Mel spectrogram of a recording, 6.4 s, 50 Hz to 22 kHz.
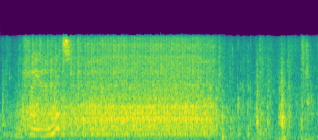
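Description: A sewing machine runs steadily for about four seconds while chain-piecing a quilt seam for a Churn Dash block from 2½-inch fabric squares, a close continuous whirr that then stops, leaving soft handling noises.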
